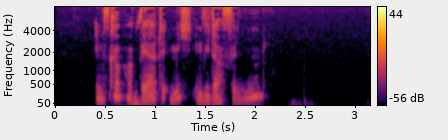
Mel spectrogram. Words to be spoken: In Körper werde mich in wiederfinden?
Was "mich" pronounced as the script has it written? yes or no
yes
